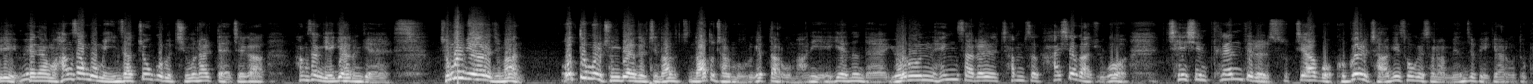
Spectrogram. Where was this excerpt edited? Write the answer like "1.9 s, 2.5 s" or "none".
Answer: none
